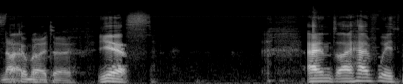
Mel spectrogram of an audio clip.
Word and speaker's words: Nakamoto: under the pseudonym as Satoshi nematode I knew I mispronounced Nakamoto yes and I have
